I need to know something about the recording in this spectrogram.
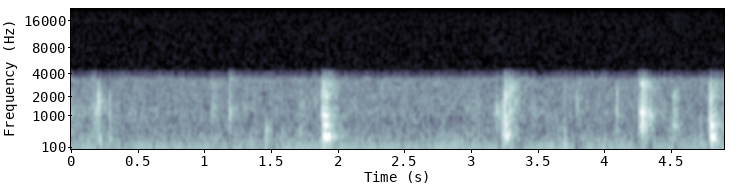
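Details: Baby with hiccups: short, sharp, irregular little bursts in a quiet room, several over a few seconds, fitting hiccups.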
